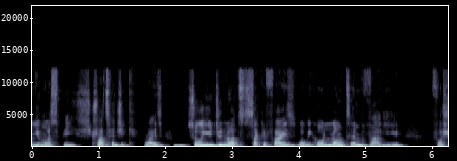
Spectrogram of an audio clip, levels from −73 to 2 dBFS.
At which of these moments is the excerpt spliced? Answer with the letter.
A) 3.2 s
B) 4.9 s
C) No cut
C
